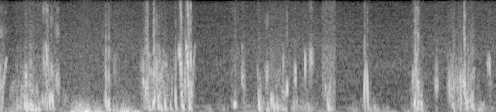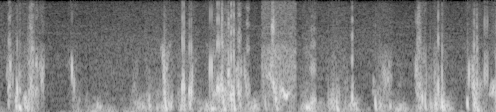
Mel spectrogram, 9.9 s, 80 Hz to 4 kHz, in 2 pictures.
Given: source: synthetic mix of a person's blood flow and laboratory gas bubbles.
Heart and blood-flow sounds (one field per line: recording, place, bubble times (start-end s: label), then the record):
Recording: Doppler ultrasound of blood flow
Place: precordium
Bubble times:
0.00-0.08 s: bubbles
0.15-0.60 s: bubbles
1.02-1.26 s: bubbles
1.40-1.96 s: bubbles
2.31-2.46 s: bubbles
2.56-3.15 s: bubbles
3.22-3.35 s: bubbles
3.62-3.72 s: bubbles
4.09-4.25 s: bubbles
4.34-4.39 s: bubbles
4.46-4.76 s: bubbles
4.87-4.92 s: bubbles
5.02-5.42 s: bubbles
5.64-5.74 s: bubbles
6.39-6.93 s: bubbles
7.02-7.47 s: bubbles
7.58-7.92 s: bubbles
7.99-8.12 s: bubbles
8.23-8.53 s: bubbles
8.68-8.89 s: bubbles
9.10-9.44 s: bubbles
9.61-9.93 s: bubbles
From the record:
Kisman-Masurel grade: 343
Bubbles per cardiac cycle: rolling drumbeat, 9 or more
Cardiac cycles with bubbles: 100%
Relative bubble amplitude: loud (0.450 to 0.775)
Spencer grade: 3 (all of the cardiac periods contain showers or single bubble signals, but not dominating or overriding the cardiac motion signals)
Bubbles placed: only in the low amplitude regions of the cardiac cycle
